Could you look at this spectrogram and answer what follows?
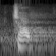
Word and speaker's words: tjap: Kalau C, TJ. Cap. TJAP. Cap bacanya.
